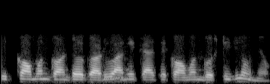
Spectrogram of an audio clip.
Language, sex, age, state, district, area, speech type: Marathi, male, 30-45, Maharashtra, Raigad, rural, conversation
